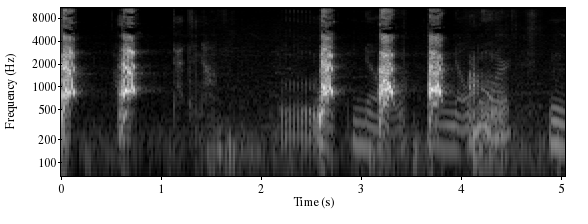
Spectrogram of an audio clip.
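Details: Five-month-old puppy giving five sharp, high barks in quick succession, mixed with a woman's voice speaking and exclaiming between the barks.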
